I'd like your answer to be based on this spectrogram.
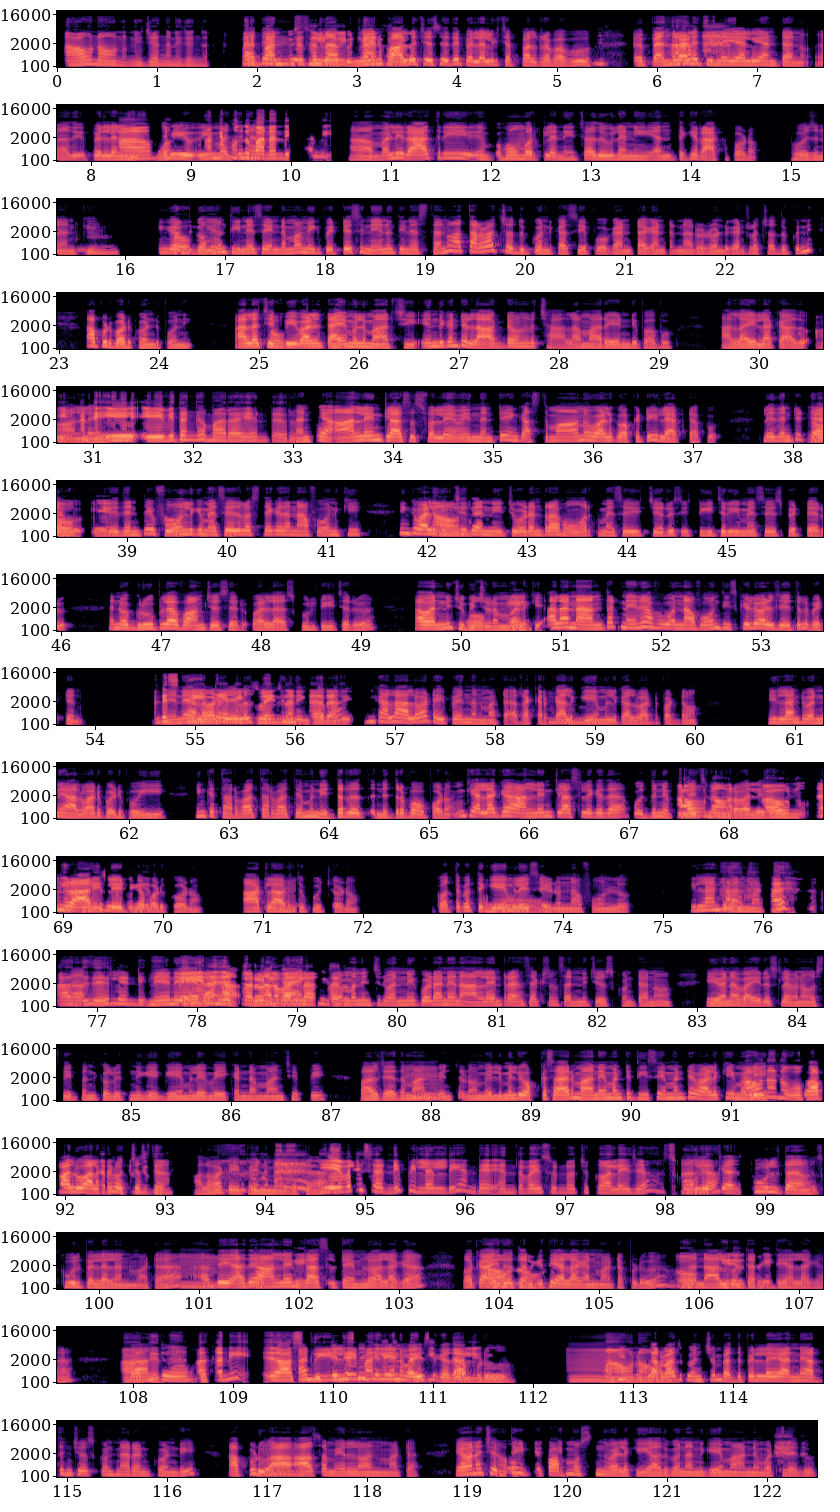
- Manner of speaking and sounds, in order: in English: "ఫాలో"; giggle; distorted speech; in English: "లాక్‌డౌన్‌లో"; in English: "ఆన్‌లైన్"; other background noise; in English: "ఆన్‌లైన్ క్లాసెస్"; in English: "హోంవర్క్ మెసేజ్"; in English: "మెసేజ్"; in English: "గ్రూప్‌లా ఫార్మ్"; static; in English: "స్క్రీన్ టైమ్"; in English: "ఆన్‌లైన్ క్లాస్"; in English: "లేట్‌గా"; laughing while speaking: "ఆ! అదేలెండి. మెయిను కరోనా వల్ల అంటారు"; in English: "బ్యాంక్‌కి"; in English: "ఆన్‌లైన్ ట్రాన్సాక్షన్స్"; chuckle; in English: "ఆన్‌లైన్"; in English: "స్క్రీన్"
- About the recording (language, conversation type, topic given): Telugu, podcast, మీ సంస్కృతి గురించి పిల్లలకు మీరు ఏం చెప్పాలనుకుంటారు?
